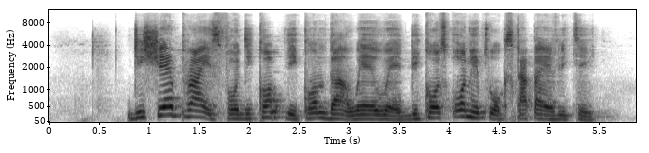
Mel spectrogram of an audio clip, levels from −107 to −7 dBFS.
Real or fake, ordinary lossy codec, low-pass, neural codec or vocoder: fake; AAC, 64 kbps; 10.8 kHz; codec, 44.1 kHz, 1.7 kbps, Pupu-Codec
